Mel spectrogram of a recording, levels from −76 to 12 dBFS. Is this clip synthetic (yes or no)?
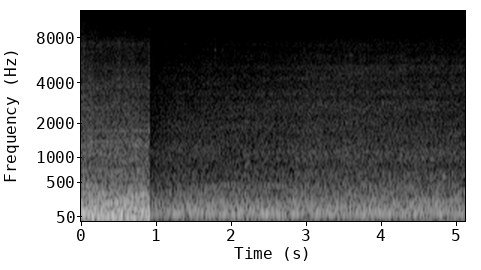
no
